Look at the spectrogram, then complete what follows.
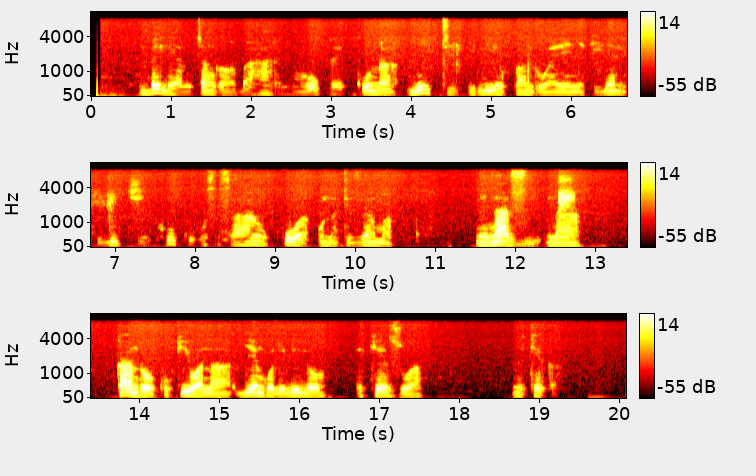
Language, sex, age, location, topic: Swahili, male, 25-35, Mombasa, agriculture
